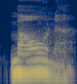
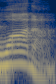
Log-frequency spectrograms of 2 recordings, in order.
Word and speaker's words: Moana: uh the movie title is that too no Mona Mona Mo but she said Moana Moana is how you pronounce it but his name of it is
